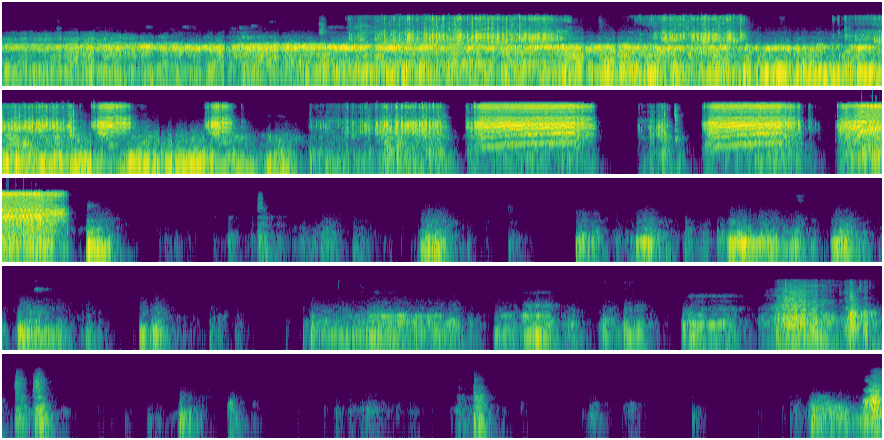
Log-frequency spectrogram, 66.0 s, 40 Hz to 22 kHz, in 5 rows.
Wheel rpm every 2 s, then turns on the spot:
0, 0, 10, 20, 10, 10, 10, 10, 0, 20, 60, 30, 80, 70, 0, 0, 0, 0, 0, 0, 0, 0, 0, 0, 0, 0, 0, 0, 0, 0, 0, 0, 0.
4-10 24-28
